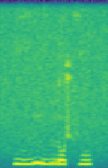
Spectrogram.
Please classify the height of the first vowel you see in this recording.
high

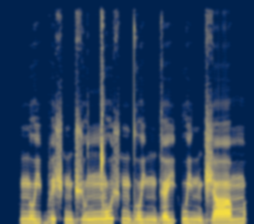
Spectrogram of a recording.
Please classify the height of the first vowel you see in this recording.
high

